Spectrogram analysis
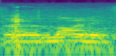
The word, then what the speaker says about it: Linux: Obviously, gave out the WAV file, famously to say, hello, my name is Linux Torvalds, and I pronounce Linux.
